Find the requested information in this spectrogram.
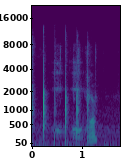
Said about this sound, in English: Please give him a great welcoming applause.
